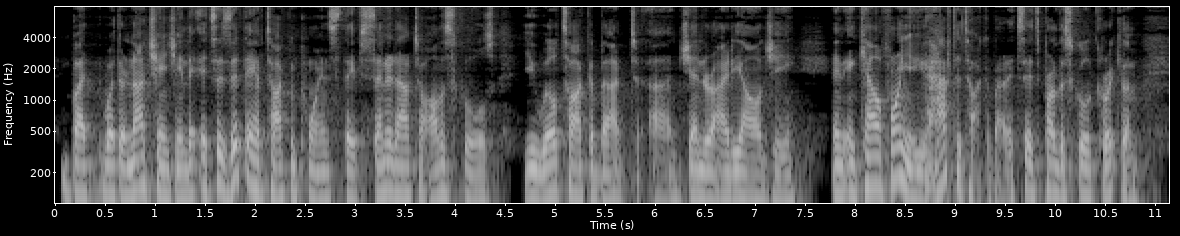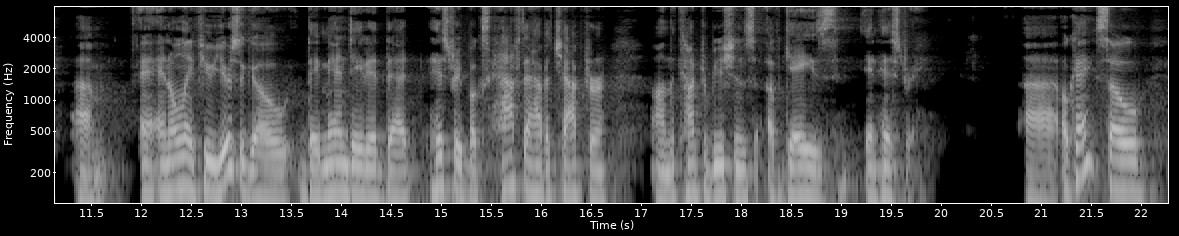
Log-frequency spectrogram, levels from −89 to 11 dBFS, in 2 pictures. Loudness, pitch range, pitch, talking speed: -23 LUFS, 105-125 Hz, 115 Hz, 195 wpm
